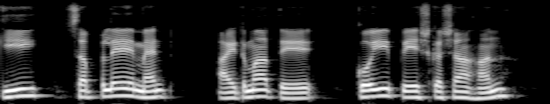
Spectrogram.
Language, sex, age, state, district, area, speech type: Punjabi, male, 30-45, Punjab, Jalandhar, urban, read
